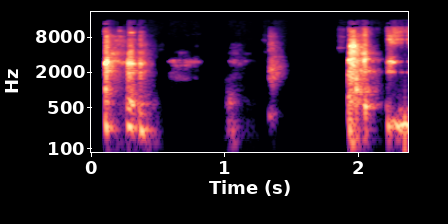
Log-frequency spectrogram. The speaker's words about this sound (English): I went to cover my mouth for that little cough choke thing I did with my sock still in my mouth. I mean, hanging.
